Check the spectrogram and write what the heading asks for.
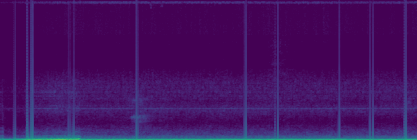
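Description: A steady low hum, with sharp clicks scattered through it.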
